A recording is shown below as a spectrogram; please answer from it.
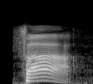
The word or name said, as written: faa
